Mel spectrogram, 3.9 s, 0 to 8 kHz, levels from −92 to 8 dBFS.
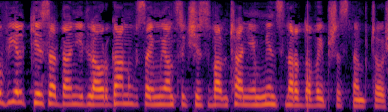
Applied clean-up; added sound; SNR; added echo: none; none; none; none.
